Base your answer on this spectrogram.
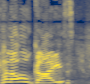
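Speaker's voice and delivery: shrill shout, pitched way up. Recounting how a man shouted a greeting at people, as a retold shout. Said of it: "he's obviously just shouted at them being like".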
